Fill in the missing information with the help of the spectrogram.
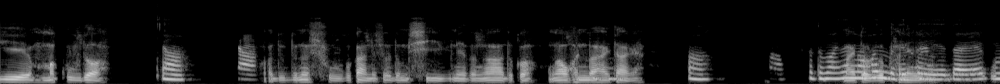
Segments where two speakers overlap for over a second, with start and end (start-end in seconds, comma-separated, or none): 8.1-9.3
